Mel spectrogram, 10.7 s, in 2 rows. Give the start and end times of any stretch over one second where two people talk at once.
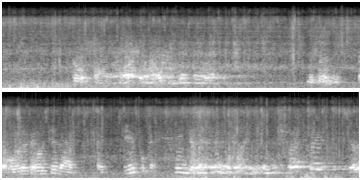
1.6-3.2, 8.1-9.6

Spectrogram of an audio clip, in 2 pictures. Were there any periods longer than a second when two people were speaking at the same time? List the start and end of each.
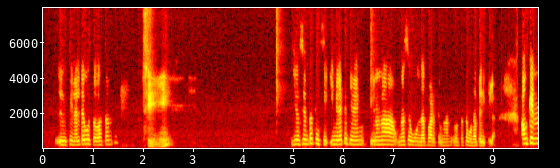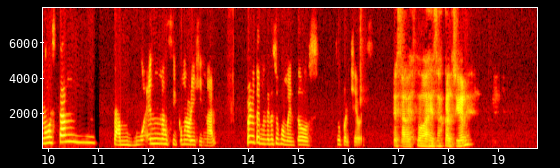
none

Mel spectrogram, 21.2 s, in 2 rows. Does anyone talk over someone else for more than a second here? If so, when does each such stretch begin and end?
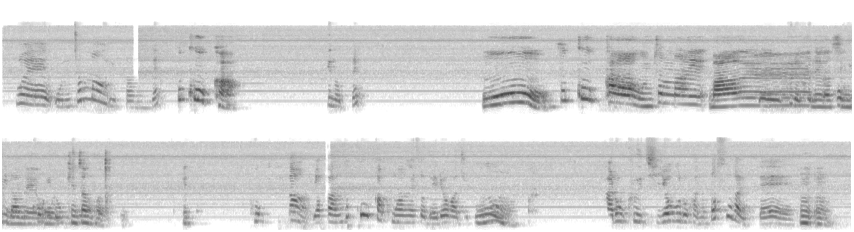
9.4-11.9

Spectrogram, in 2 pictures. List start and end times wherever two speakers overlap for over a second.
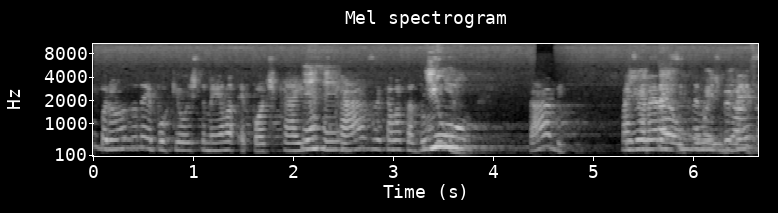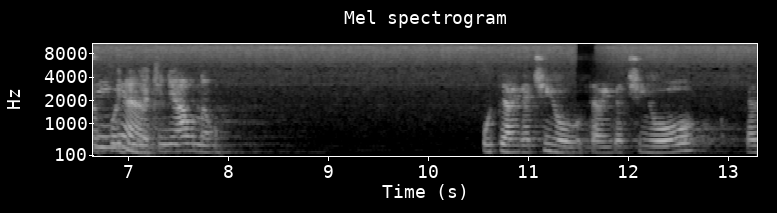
5.4-7.2

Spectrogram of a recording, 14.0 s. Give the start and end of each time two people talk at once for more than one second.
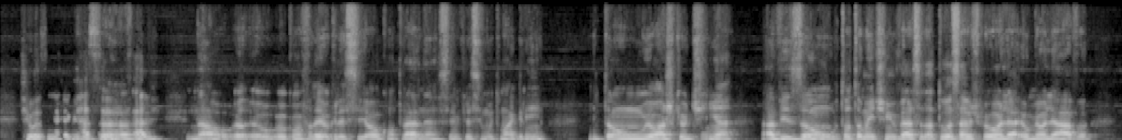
none

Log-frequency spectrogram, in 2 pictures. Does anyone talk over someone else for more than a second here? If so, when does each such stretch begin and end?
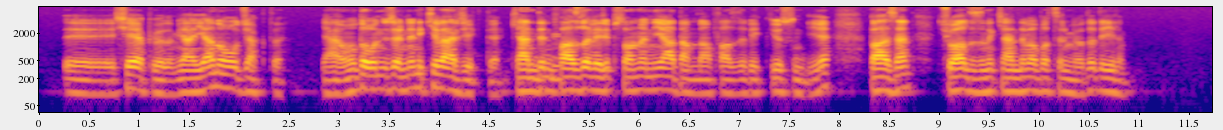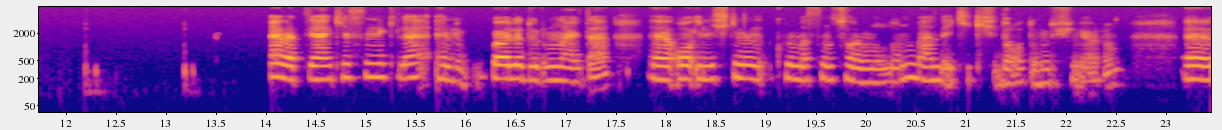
none

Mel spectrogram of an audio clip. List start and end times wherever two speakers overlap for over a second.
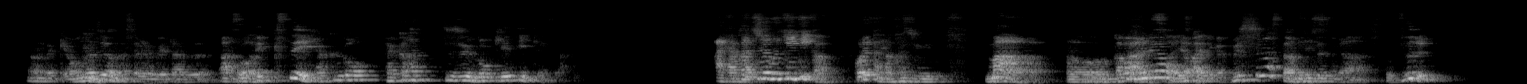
10.8-12.1

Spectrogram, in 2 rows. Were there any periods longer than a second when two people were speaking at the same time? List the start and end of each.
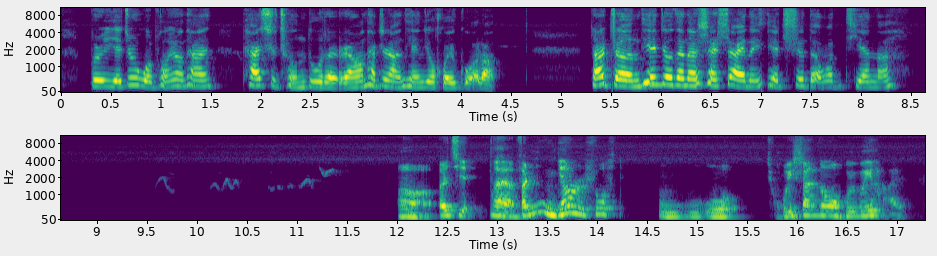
none

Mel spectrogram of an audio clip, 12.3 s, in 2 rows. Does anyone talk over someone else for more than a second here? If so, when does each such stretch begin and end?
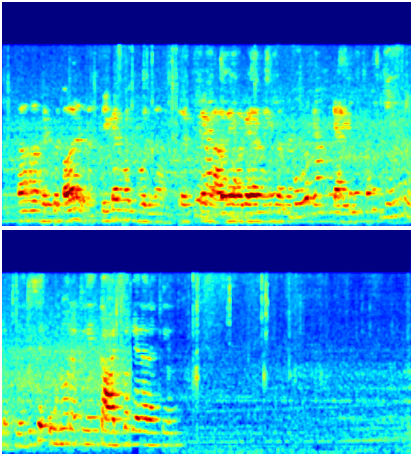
3.0-5.5

